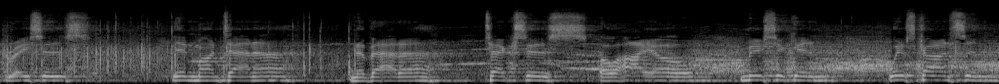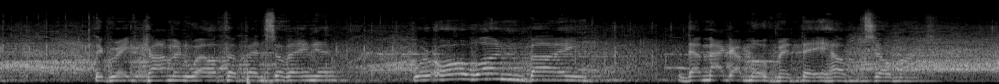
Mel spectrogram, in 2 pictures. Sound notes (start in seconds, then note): 4.6 applause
